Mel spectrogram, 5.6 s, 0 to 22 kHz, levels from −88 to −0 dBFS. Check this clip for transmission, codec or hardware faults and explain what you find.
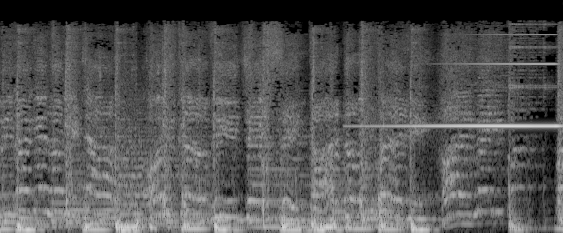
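One hardware fault is present. From 3.43 s to the end, a 2.4 kHz tone swells over about two seconds into a squeal somewhat louder than the sound: loudspeaker feedback squeal, where the microphone re-amplifies its own loudspeaker until that frequency runs away.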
